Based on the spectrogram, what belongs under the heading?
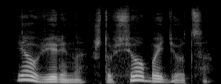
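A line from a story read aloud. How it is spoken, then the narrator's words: Calm. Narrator (Russian): спокойно проговорила Силия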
